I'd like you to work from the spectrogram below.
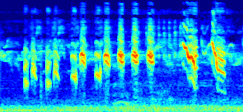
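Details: Tame yellow-legged, yellow-billed Chinese hwamei giving a series of short, evenly spaced chirping whistles, then two longer buzzy descending notes.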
